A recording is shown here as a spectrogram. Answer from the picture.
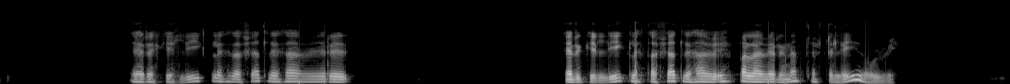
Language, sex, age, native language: Icelandic, male, 40-49, Icelandic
